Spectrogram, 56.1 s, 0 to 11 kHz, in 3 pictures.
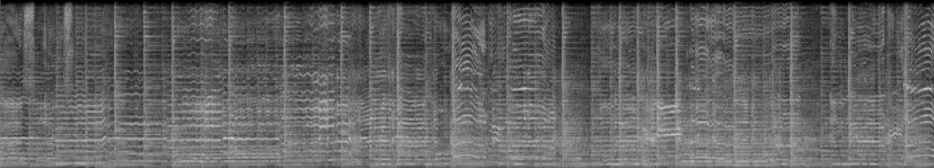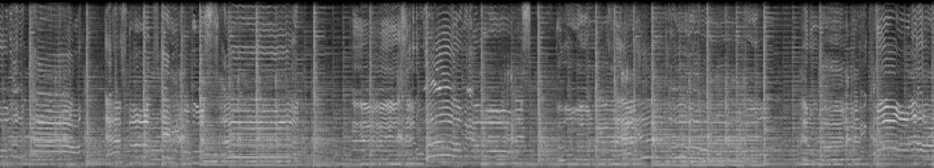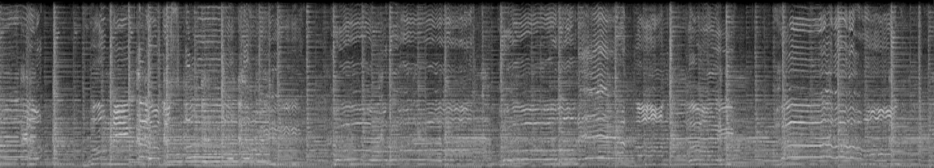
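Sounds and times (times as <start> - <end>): bowed cello: 0.0 - 56.0
strummed acoustic guitar: 0.0 - 56.0
woman singing: 0.0 - 56.0.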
